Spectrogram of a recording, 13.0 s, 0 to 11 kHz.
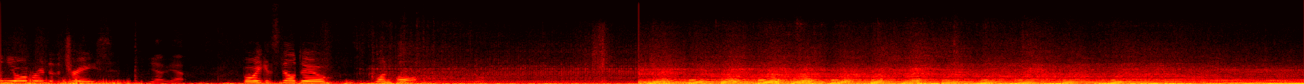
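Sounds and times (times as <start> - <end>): snowmobile engine wavering pitch: 3.7 - 13.0.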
